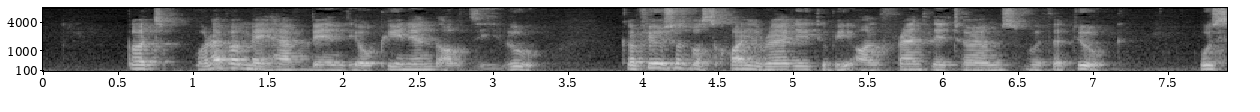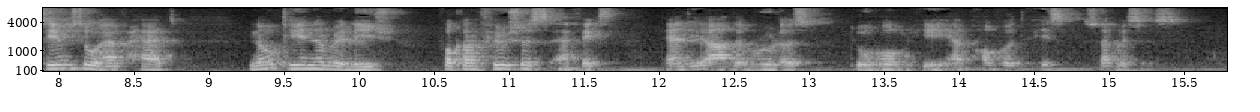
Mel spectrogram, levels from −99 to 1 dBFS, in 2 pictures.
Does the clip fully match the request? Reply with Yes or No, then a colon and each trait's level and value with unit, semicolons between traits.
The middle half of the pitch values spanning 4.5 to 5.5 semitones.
Yes: average, 5.0 semitones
